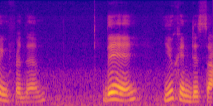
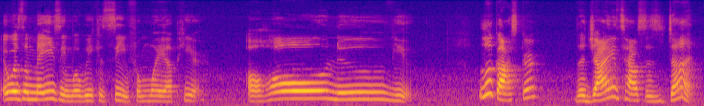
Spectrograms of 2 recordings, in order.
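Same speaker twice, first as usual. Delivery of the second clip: put-on gentle storybook narration read to kids; reading to children; 5 dB louder than usual. A narrator's reading. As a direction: tell it like a bedtime picture book. Reads picture book aloud.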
